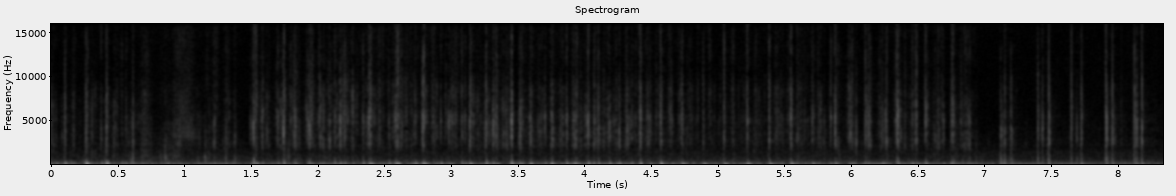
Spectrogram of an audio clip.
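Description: Fingernails tap and scratch a small round clear plastic container with a blue lid, filled with orbeez, held close to the mic. A dense, steady stream of quick dry clicks and scratchy rustles comes through, each with a soft low thud underneath and a bright crisp edge on top. The taps stop short with no ring.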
